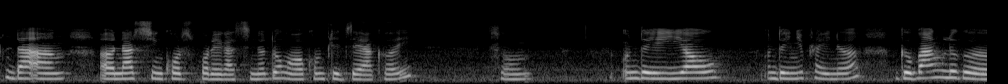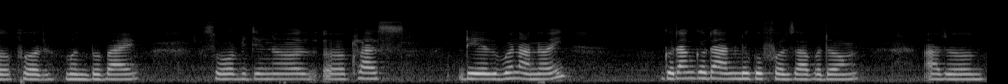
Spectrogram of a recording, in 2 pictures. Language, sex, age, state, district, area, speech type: Bodo, female, 18-30, Assam, Kokrajhar, rural, spontaneous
